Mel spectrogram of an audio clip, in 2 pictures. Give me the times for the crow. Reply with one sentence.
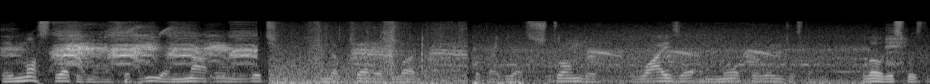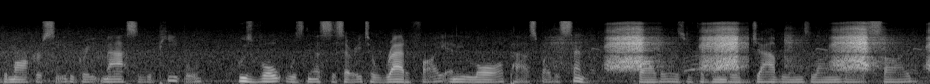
The crow can be heard from 0.0 to 9.1 s and from 14.8 to 18.5 s.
